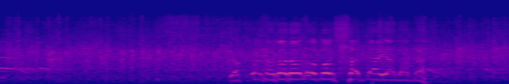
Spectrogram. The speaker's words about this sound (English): Oh, clap your hands just a little bit louder in the house.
